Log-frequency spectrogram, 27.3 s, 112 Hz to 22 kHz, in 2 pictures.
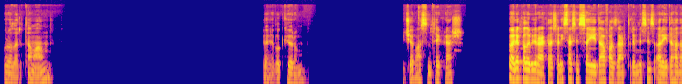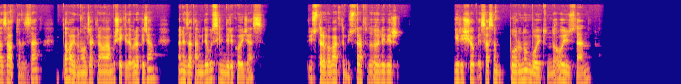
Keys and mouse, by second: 7.4 3, 8.2 click, 13.9 ctrl+1, 20.3 click, 20.8 1, 23.3 click, 24.4 r.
